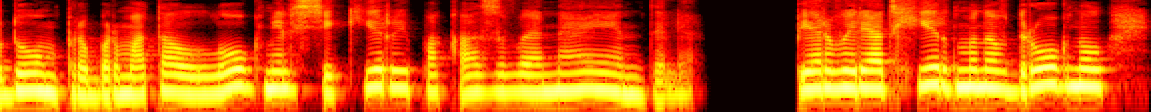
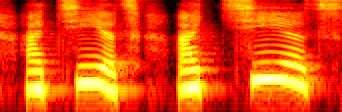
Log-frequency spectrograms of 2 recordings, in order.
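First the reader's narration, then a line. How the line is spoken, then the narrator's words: Urgent calling-back cry. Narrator (Russian): закричала она, как будто хотела вернуть пошедшего не туда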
